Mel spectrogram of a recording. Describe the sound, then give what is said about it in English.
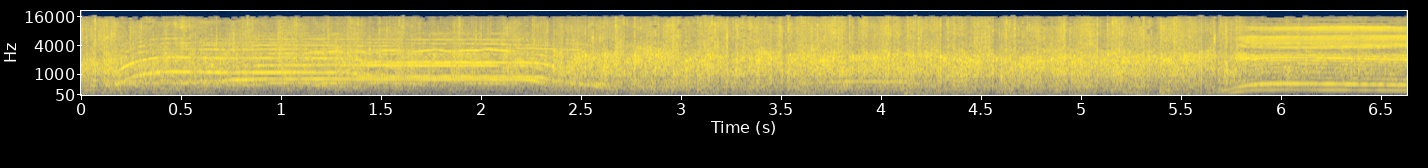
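Sustained audience applause as guests are welcomed onto the stage of a live show in San Antonio, dense steady clapping with cheers and whoops rising over it throughout. “They're really making you applaud for a long time”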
